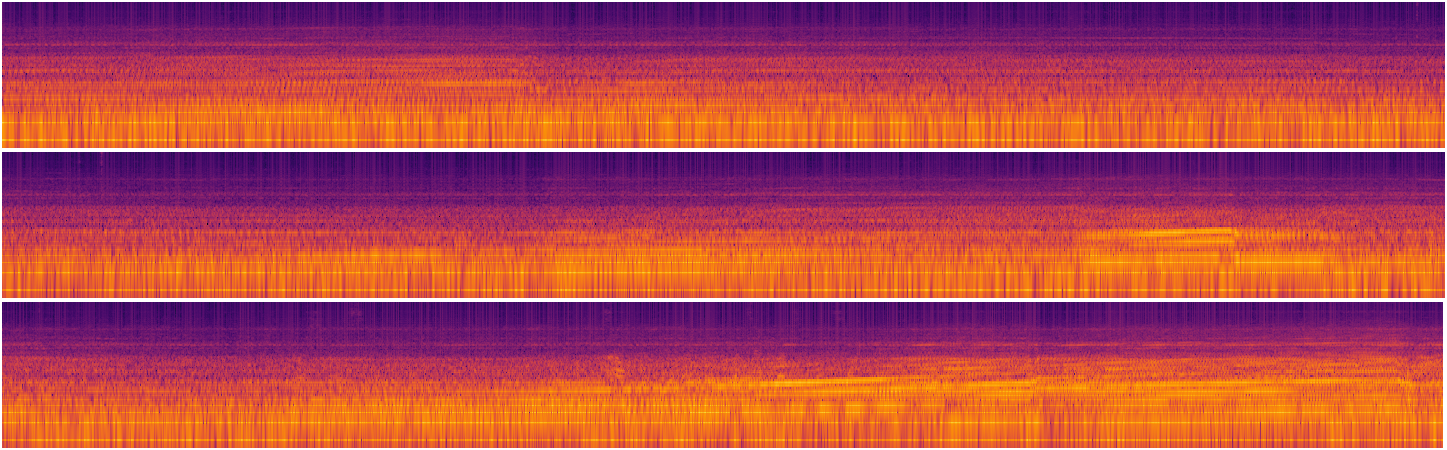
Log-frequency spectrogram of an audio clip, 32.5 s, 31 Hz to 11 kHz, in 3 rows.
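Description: Audi R8 V10 Plus's V10 engine heard from inside the cabin, running at low revs while rolling down the pit lane, then accelerating harder in the second half with the revs climbing and dropping back at each gear change.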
